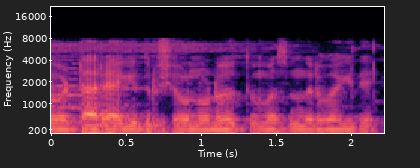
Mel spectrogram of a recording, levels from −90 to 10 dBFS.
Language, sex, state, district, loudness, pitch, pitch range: Kannada, male, Karnataka, Koppal, -20 LUFS, 105 Hz, 100-105 Hz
